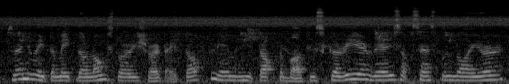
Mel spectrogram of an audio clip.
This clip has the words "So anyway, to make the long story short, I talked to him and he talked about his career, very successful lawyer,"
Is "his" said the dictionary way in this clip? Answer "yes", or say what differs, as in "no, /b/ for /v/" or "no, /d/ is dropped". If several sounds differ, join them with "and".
no, /s/ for /z/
